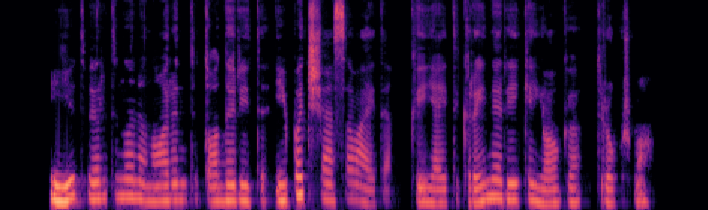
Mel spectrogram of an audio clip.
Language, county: Lithuanian, Vilnius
